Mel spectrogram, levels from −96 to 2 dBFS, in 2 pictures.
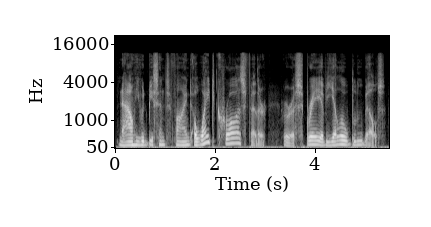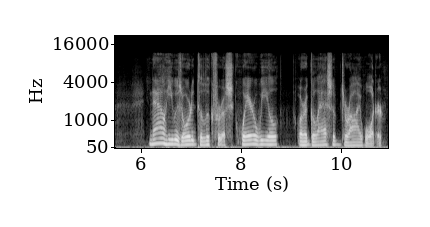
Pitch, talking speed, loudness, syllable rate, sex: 135 Hz, 180 wpm, -17 LUFS, 4.4 syllables/s, male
